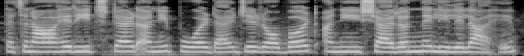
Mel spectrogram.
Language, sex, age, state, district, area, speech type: Marathi, female, 18-30, Maharashtra, Sindhudurg, rural, spontaneous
